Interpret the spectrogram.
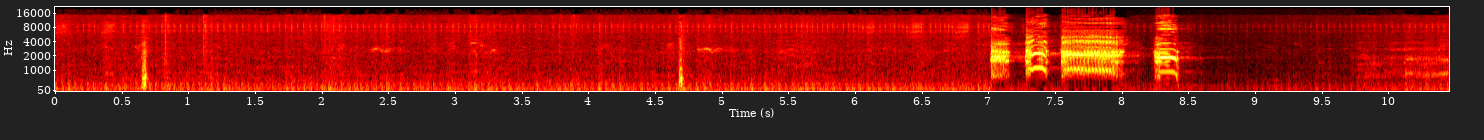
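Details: After several seconds of quiet outdoor background with a couple of faint clicks, a Red junglefowl decoy bird gives one loud crow. Two quick notes run into a long, harsh, sustained phrase and then a clipped final note, followed by near silence.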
